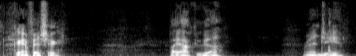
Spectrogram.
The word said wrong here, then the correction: Byakuya: I'm sorry, how the fuck did you just pronounce his name? – I don't even know. Byakugan? – It is Byakuya Kuchiki, sir. Kuchiki. And I will thank you to pronounce it properly.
